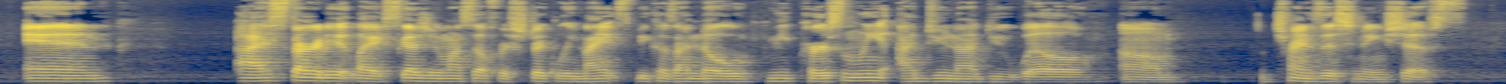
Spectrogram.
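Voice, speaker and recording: A man's medium-pitched voice, bright and sharp in tone, with monotone, flat intonation, a moderate pace and big swings in loudness, on a very clean recording with a silent background. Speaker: nurse. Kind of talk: casual chat. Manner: halting.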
